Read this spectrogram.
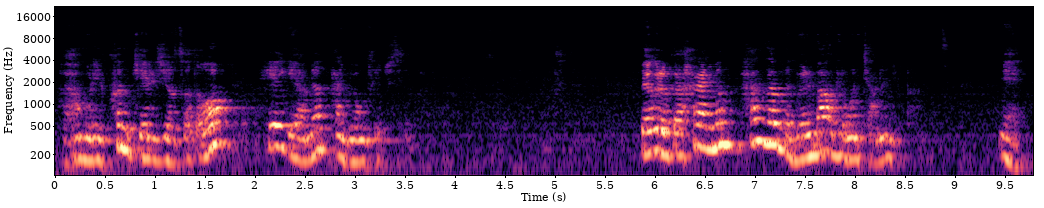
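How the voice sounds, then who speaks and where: A pastor giving a sermon, reading scripture slowly and acting out quoted lines. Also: female voice, mid-range voice, darkish tone, slight background noise. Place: church sanctuary. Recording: echoey church room from far off.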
